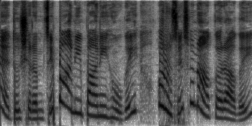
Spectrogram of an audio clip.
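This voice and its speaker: A cartoonish character voice, female-sounding, at an extremely high pitch, with very wide pitch swings and a fairly quick pace. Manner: sharp-tongued, nagging.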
